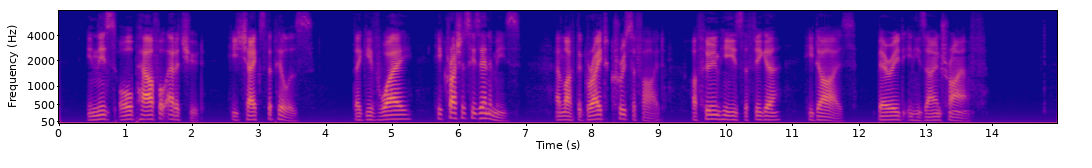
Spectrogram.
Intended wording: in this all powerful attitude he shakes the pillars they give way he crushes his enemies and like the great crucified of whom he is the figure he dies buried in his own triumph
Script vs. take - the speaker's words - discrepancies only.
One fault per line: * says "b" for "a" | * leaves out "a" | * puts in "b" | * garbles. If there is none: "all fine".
all fine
